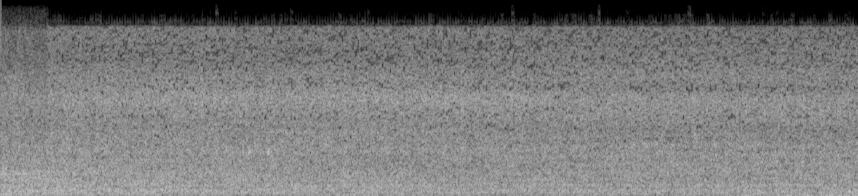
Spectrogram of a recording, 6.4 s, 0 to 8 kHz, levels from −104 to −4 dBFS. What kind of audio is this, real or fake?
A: real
